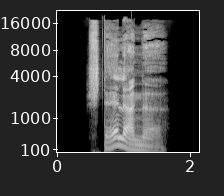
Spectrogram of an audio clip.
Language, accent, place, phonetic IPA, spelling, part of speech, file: German, Germany, Berlin, [ˈʃtɛːlɐnə], stählerne, adjective, De-stählerne.ogg
- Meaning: inflection of stählern: 1. strong/mixed nominative/accusative feminine singular 2. strong nominative/accusative plural 3. weak nominative all-gender singular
